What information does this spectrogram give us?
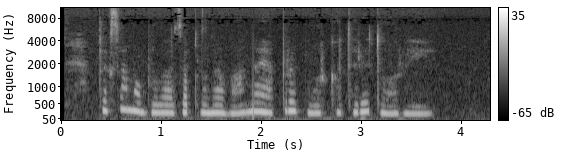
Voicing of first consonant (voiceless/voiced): voiceless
